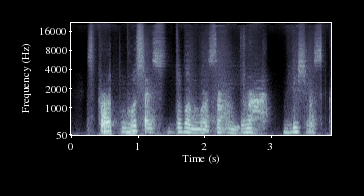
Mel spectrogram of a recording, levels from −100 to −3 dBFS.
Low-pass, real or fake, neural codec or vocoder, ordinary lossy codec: none; fake; codec, 44.1 kHz, 0.9 kbps, DAC; none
